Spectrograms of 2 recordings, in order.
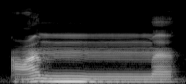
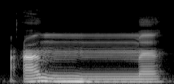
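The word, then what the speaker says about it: أَمَّا: Anytime you see a meme with a tajweed, so a meme mushaddad or a noon mushaddad, it will be read with ghunna. How does it sound? The examples are here. Imma, amma, ka'anna.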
